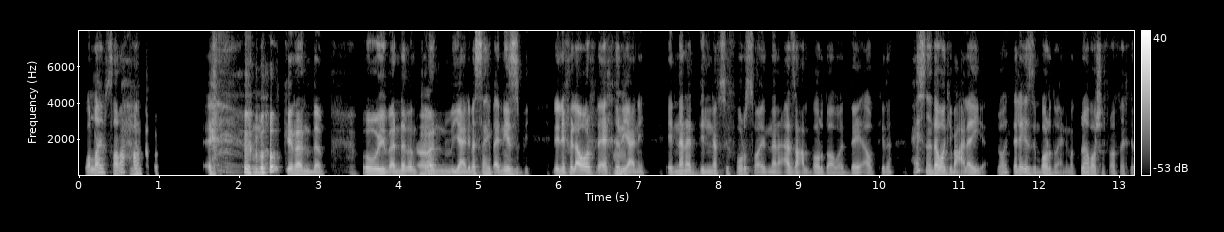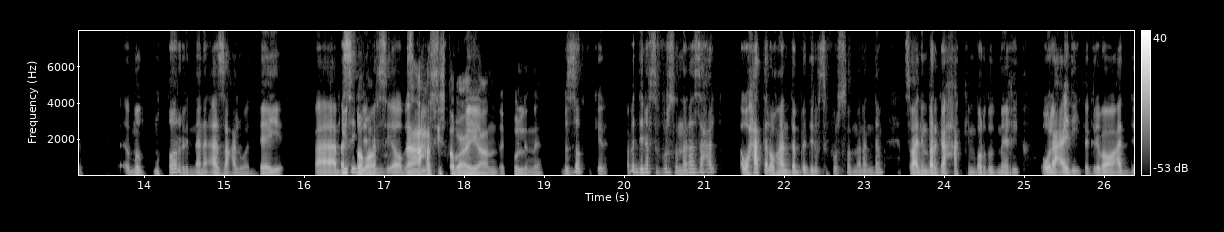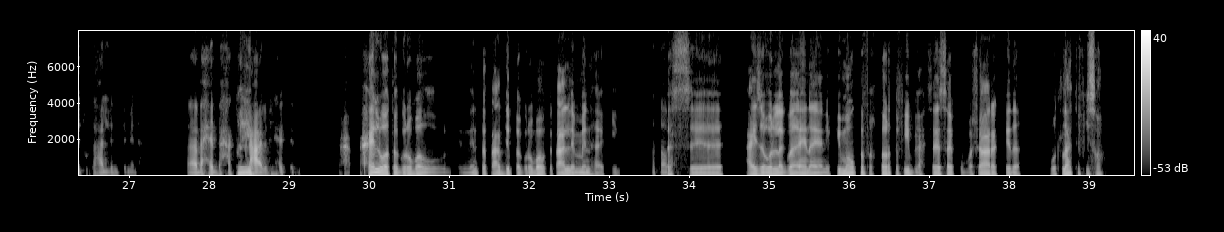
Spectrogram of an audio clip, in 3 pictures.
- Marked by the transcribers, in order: laugh; laughing while speaking: "ممكن أندم"
- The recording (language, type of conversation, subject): Arabic, podcast, إزاي بتوازن بين مشاعرك ومنطقك وإنت بتاخد قرار؟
